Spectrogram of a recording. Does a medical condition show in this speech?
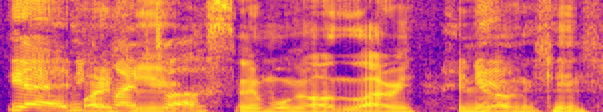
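Yes: motor neurone disease; shoulder onset.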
